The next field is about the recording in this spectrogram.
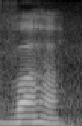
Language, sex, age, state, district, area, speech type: Urdu, male, 60+, Uttar Pradesh, Shahjahanpur, rural, read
